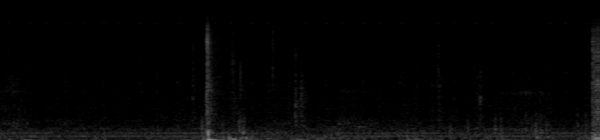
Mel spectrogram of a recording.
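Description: Faint handling of small parts inside a computer case, with one sharp click about two seconds in and a softer one about a second later, over a low steady hum.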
